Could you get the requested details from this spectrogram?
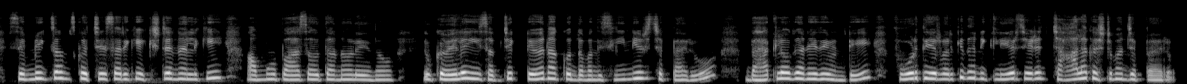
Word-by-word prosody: Sem 245 +1 +1
ఎగ్జామ్స్‌కొచ్చేసరికి 255 -2 +1
ఎక్స్టర్నల్‍కి 250 +2 0 0.4
అమ్మో! 225 +3 -1
Pass 215 0 -2
అవుతానో 225 0 -1
లేనో, 210 0 -2 0.4
ఒకవేళ 230 +2 +5
ఈ - - +1
సబ్జెక్ట్ 240 +5 -1 0.2
నాకు 260 -3 -1
కొంతమంది 210 -2 -1
సీనియర్స్ 270 +6 -1
చెప్పారు. 210 -2 -4 0.5
బ్యాక్‌లాగ్ 265 +7 +3
అనేది 250 -1 +2
ఉంటే 210 +3 -2 0.4
ఫోర్త్ 265 +4 +4
ఇయర్ 255 -2 +5
వరకు 240 +7 -1
దాన్ని 260 -4 -2
క్లియర్ 245 +2 +1
చేయడం 265 0 +1
చాలా 240 +6 +1
కష్టమని 255 -2 -3
చెప్పారు. 105 - -6
240 Hz, 130 wpm, -18 LUFS, 220-260 Hz, 0.5 s, ఒకవేళ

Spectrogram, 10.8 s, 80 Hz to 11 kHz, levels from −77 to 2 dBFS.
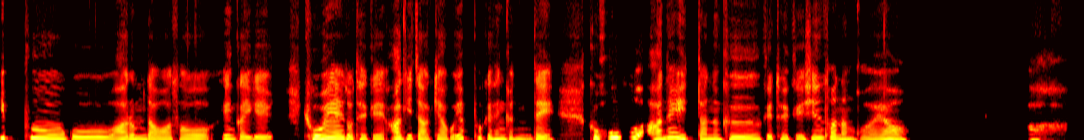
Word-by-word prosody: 이쁘고 255 - 0
아름다워서그러니까 185 +1 -2
이게 185 -1 -2 0.3
교회도 280 +1 +5
되게 175 -3 -3
아기자기하고 180 -1 -1
예쁘게 270 -3 -3
생겼는데 195 0 -1 0.3
그 210 - +2
호수 345 - +5
안에 290 - +2
있다는 205 -7 -1
그게 190 +1 0
되게 185 -2 -5
신선한 295 - -1
거예요. 185 +7 -2 1.2
아. - - -14
205 Hz, 280 characters per minute, -22 LUFS, 185-260 Hz, 1.2 s, 교회도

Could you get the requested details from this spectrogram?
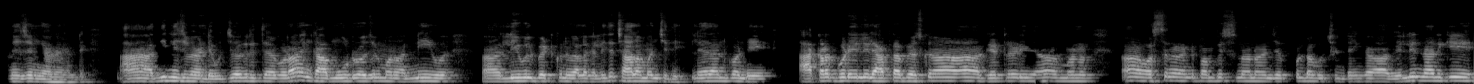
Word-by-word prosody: నిజంగానే 135 -4 0
అండి. 110 +1 -11 0.4
ఆ! - - +1 0.2
అదీ 150 +5 0
నిజమే 155 -2 +2
అండి. 130 -2 -1
ఉద్యోగ 155 +4 +1
రీత్యా 150 0 -1
గూడా 145 - +4
ఇంకా 160 -3 +3 0.2
3 150 0 +1
రోజులు 150 +1 +2
మనం 145 -1 0
అన్నీ 150 +3 0
ఒ - - +3 0.5
ఆహ్, 140 0 +1
లీవులు 155 0 +4
బెట్టుకొని 150 0 0
వెళ్ళగలిగితే 140 +4 -1
చాలా 150 +1 +4
మంచిది. 140 -4 -3 0.2
లేదనుకోండి 150 -3 +1 0.5
అక్కడికి 160 +4 +2
గూడా 165 0 +4
ఎళ్లి 165 0 +2
ల్యాప్‌టాపేసుకొని 155 +1 +2
ఆ! - - +4 0.2
ఆ! - - +5 0.2
గెట్ 150 +1 -3
రెడీయా? 155 -1 -2 0.2
మనం 150 0 -2 0.4
ఆ! - - +1 0.2
వస్తన్నామండి 160 0 -3
పంపిస్తున్నానని 155 -2 -4
జెప్పుకుంటా 150 +1 -4
గూర్చుంటే 145 -1 -7
ఇంకా 145 0 -2 0.2
వెళ్ళినదానికి 175 +2 +2
150 Hz, 155 wpm, -23 LUFS, 145-155 Hz, 0.5 s, ఆ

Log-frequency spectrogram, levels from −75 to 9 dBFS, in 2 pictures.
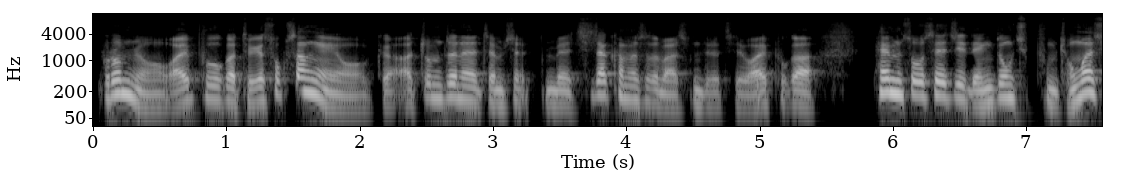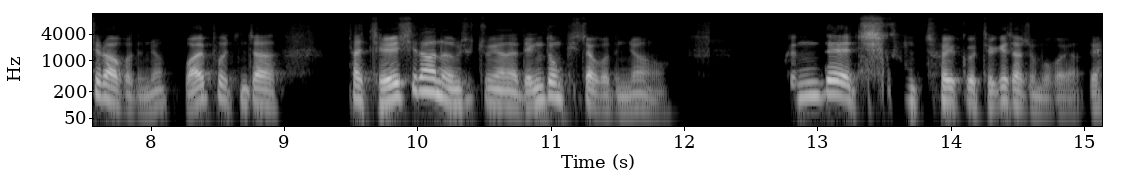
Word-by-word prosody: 그럼요. 150 - +1
와이프가 130 +1 0
되게 115 +3 -1
속상해해요. 125 - 0
그 - - -6
아 - - -5
좀 145 -1 -4
전에 135 -5 +2
잠 110 0 -3
잠 100 - -9
네 105 -1 -3
시작하면서도 155 -9 -2
말씀드렸지만 95 +1 -6
와이프가 - - 0 0.5
햄, 190 -1 +7
소시지, 160 -4 +1
냉동식품 120 0 -2
정말 190 - +4
싫어하거든요. 105 - 0
와이프가 - - +1
진짜 - - 0 0.5
사실 - - +1
제일 125 +6 +7
싫어하는 195 - +4
음식 115 +4 -3
중에 120 - -3
1 105 -1 +1
가 - - -10
냉동 130 +9 +1
피자거든요. 80 - -4 0.8
근데 165 +1 +3
지금 120 -3 -2
저희 125 -1 +1
그거 - - -2
되게 105 +5 -2
자주 90 -7 -2
먹어요. 75 -2 -11
네. - - -6
125 Hz, 380 characters per minute, -23 LUFS, 100-160 Hz, 0.8 s, 햄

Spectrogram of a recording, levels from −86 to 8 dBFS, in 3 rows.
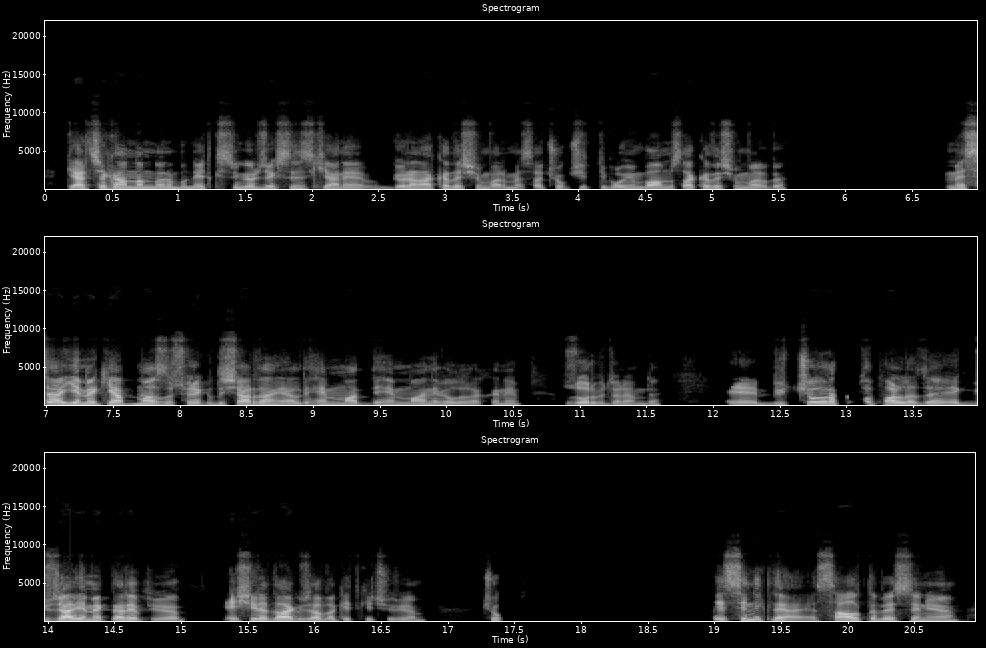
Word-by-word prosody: gerçek 235 -1 +4
anlamların 215 -1 +1
bunun 205 0 -8
etkisini 200 +2 -6
göreceksiniz 195 -4 -3
ki, 210 - -4
hani, 130 -10 -2 0.2
gören 155 +5 0
arkadaşım 180 -1 -2
var 135 -2 -4
mesela 120 +2 -9
çok 160 -1 -11
ciddi 160 +1 -13
bir - - -9
oyun 155 -1 -6
bağımlısı 150 +1 0
arkadaşım 160 0 -3
vardı 120 -4 -6 1.2
mesela 190 +9 +4
yemek 215 0 +4
yapmazdı 210 -3 +4
sürekli 185 -2 -3
dışarıdan 185 +1 +2
yerdi 135 -2 -4
hem 175 +2 -4
maddi 165 -3 -3
hem 160 0 -6
manevi 150 +1 -4
olarak, 125 -5 -7
hani, 120 -3 -10 0.3
zor 145 +3 -2
bir 125 - -14
dönemdi. 115 - -10 0.5
Eee, 100 -1 0
bütçe 150 - -5
olarak 255 0 +4 0.2
toparladı, 150 -6 0
eee, 185 - -3
güzel 175 +6 +6
yemekler 190 -1 +4
yapıyor 120 -3 0 0.3
eşiyle 185 -4 +2
daha 160 -2 +9
güzel 130 -2 -1
vakit 125 - -7
geçiriyor 130 +6 -11 0.4
çok - - -8 1.6
Kesinlikle, 210 - 0
e, - - -10
sağlıklı 170 +3 +3
besleniyor 180 0 -3
165 Hz, 145 wpm, -24 LUFS, 140-190 Hz, 1.6 s, daha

